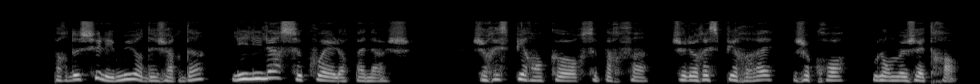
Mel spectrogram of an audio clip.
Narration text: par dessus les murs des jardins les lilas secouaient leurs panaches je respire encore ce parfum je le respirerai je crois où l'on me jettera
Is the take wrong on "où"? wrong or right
right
